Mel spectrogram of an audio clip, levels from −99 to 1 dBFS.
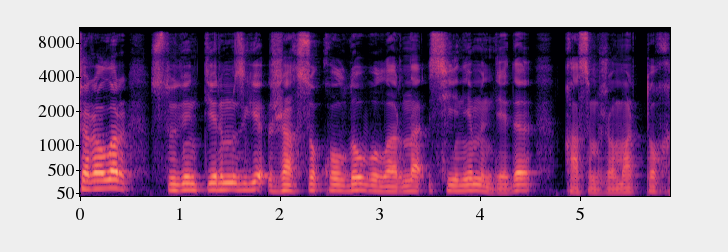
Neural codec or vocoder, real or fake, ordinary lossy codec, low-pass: none; real; none; 9.9 kHz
